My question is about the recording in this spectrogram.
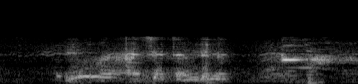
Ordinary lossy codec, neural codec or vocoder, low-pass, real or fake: AAC, 16 kbps; codec, 44.1 kHz, 1.7 kbps, Pupu-Codec; 3.6 kHz; fake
